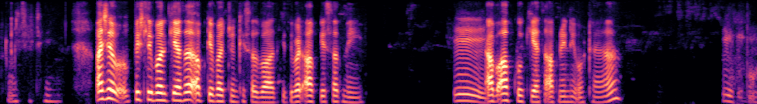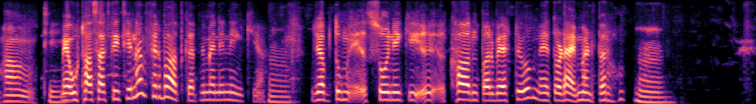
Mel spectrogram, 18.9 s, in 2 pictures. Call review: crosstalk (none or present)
none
